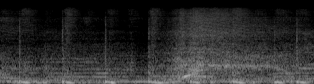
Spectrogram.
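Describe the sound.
A car engine revving, a steady mid-pitched roar with repeated throttle surges and a slight climb in pitch near the middle, heard alone.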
